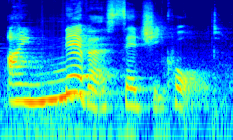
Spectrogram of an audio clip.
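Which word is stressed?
never. The word "never" is louder, longer and higher. It was definitely not said at all. "Now let's put it on the word never"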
